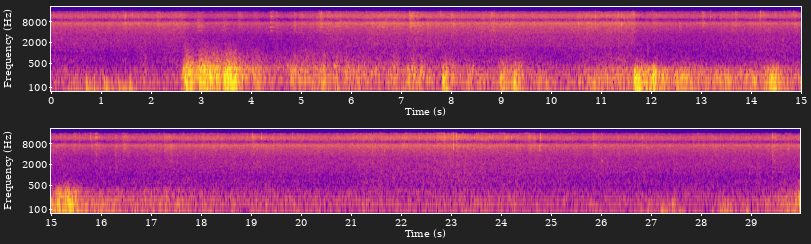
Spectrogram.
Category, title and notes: Soundscapes > Nature
Very heavy thunder and rainstorm with huge booms and rumbles.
